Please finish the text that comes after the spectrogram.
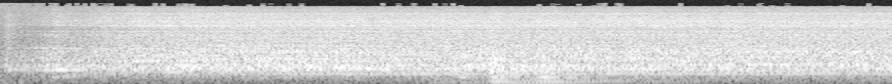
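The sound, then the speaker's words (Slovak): A hair dryer runs steadily, a loud continuous airy whoosh with a faint motor whine, its tone shifting slightly midway as if moved. It is being used on a drum to tune it, held a little away from the drum. “A keď neznie dobre, zapojil som sušič a”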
